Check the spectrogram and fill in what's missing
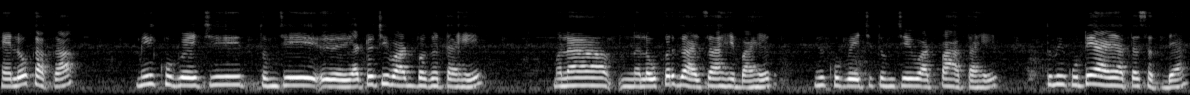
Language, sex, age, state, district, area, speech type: Marathi, female, 45-60, Maharashtra, Yavatmal, urban, spontaneous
